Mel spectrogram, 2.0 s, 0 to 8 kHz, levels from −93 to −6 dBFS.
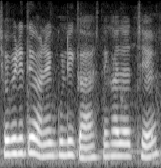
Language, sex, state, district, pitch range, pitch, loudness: Bengali, female, West Bengal, Alipurduar, 215-255 Hz, 225 Hz, -15 LUFS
